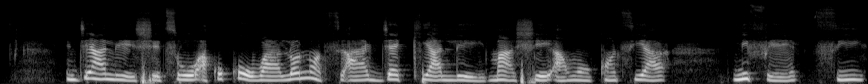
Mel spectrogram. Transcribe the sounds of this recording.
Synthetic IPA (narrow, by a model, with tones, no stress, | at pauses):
ñ̩˨d͡ʒɛ˦a˧le˨ʃe˨to˧a̰˨ko˨˦ko˦˨wa˧lɔ˦nãː˦˨ti˨˦a˦˧d͡ʒɛ˦kʰi˦a˧le˨mãː˦˧˦ʃe˧a˨w̃ɔ̃˧˨kã˧ti˦a˧ | nĩ˦˨fɛ˨˦ | si˦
